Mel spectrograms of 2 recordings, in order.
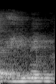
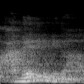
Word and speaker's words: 아멘: 미국 사람들이 발음하는 거 보면 아멘을 못 하잖아요. 아멘을. 그래서 에이멘 그러잖아요. 간혹가다 한국교회에서도 잘난 척하고 에이멘 하시는 분들이 있어요. 히브리어 헬라어도 아멘입니다. 왜 그걸 자꾸 발음 못하는 미국 사람의 에이멘을 따라하는지 모르겠어요.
